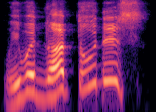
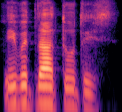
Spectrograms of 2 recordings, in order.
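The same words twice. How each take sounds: First: Put-on high, loud, slow Pakistani accent; drawn-out, high-pitched mock Pakistani; accidental Pakistani accent. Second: Imitated South African president's denial; mock South African politician, firmly denying; South African accent. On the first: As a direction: attempt a president's denial and land in a Pakistani accent. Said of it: "No, that was Pakistani". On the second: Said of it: "And the president w-, of South Africa was denying it".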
